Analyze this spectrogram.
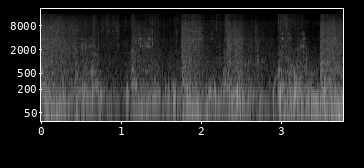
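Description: A pickaxe chops into wood.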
